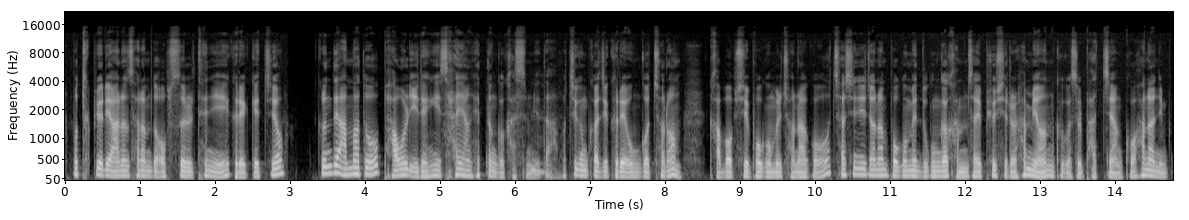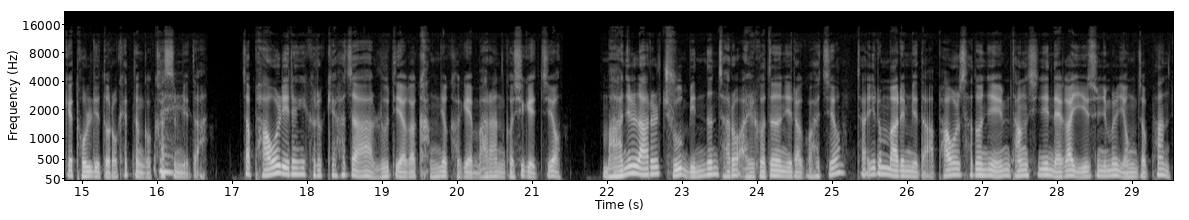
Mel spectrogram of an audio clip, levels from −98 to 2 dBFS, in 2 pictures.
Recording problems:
none

